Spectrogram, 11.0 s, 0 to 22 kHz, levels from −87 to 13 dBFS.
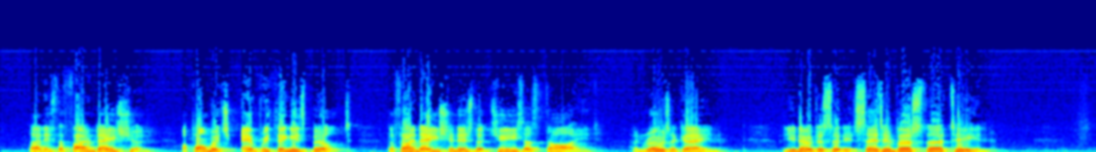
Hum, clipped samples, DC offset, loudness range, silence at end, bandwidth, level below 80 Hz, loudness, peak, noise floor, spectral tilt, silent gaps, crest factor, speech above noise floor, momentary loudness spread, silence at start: none; under 0.1%; under 0.1%; 3 LU; 1.05 s; 10.5 kHz; -46 dBFS; -11 LUFS; 0 dBFS; -47 dBFS; -6 dB/octave; none; 12 dB; 36 dB; 14 LU; 0.3 s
